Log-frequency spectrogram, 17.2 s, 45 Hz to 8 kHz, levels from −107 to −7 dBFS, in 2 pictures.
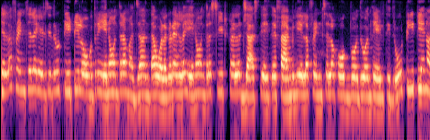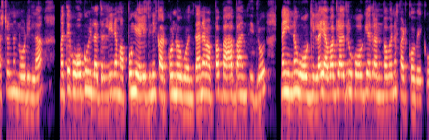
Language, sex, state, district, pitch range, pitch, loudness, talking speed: Kannada, female, Karnataka, Mysore, 235-260 Hz, 245 Hz, -16 LUFS, 185 wpm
